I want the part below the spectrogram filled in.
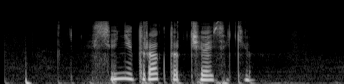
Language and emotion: Russian, neutral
